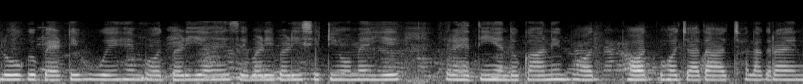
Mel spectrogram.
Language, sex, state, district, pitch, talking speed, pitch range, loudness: Hindi, female, Chhattisgarh, Bilaspur, 220 Hz, 185 wpm, 215-225 Hz, -17 LUFS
